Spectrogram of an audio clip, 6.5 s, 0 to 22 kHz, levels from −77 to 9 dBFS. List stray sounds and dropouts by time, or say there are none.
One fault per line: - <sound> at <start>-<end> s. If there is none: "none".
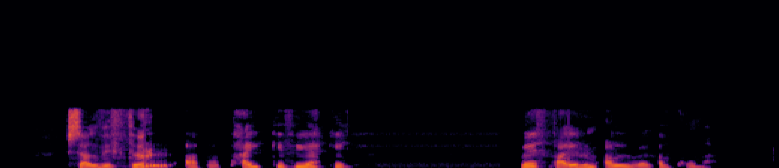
none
